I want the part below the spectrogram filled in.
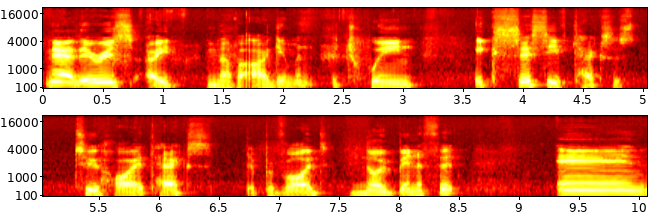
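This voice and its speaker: Very wide pitch swings at a very slow pace, with an Australian accent. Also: man, fairly high pitch for a man. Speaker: YouTuber. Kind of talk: casual vlog monologue. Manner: rambling, with hesitations.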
